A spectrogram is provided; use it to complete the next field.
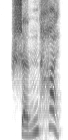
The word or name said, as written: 神态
